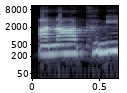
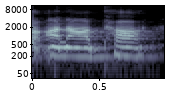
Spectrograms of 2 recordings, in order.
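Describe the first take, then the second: First: अनाथनी ending in -nee; wrong feminine अनाथनी. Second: अनाथा ending in long thaa; correct feminine अनाथा. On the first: Teacher rejects a gender form, -nee on अनाथनी. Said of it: "नहीं होता". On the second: Teacher corrects the gender form, अनाथा ending in thaa. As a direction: say अनाथा with no nee. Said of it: "अनाथनी नहीं होता". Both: Shown as a demonstration.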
